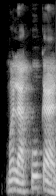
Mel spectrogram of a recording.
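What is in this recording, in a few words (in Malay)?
"melakukan", Malay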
